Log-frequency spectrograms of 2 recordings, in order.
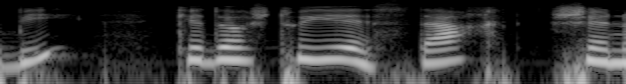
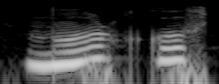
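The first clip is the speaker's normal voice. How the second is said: ordinary delivery, nothing marked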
